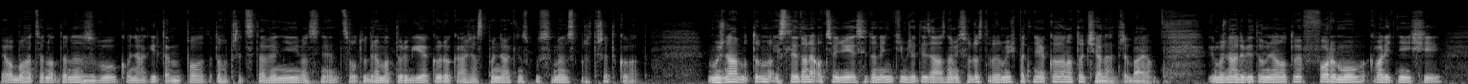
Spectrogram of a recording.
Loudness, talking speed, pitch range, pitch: -21 LUFS, 195 wpm, 100-115 Hz, 105 Hz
